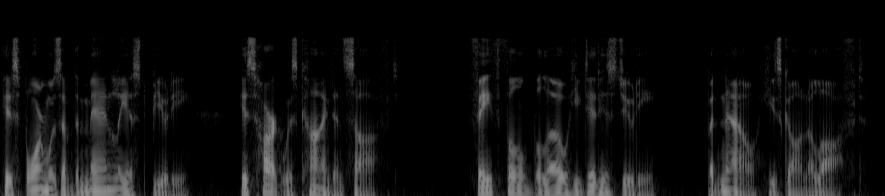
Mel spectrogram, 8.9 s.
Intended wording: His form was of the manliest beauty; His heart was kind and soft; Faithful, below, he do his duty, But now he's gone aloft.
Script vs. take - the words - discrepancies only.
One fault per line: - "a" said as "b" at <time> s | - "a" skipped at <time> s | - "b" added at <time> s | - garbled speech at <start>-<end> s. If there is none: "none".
- "do" said as "did" at 5.8 s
